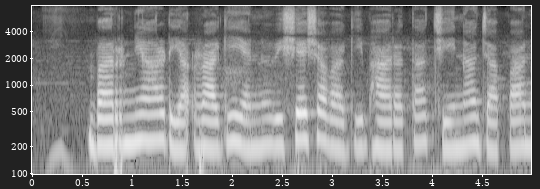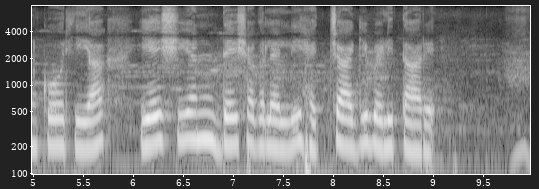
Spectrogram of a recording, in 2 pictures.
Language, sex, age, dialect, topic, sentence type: Kannada, female, 31-35, Mysore Kannada, agriculture, statement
